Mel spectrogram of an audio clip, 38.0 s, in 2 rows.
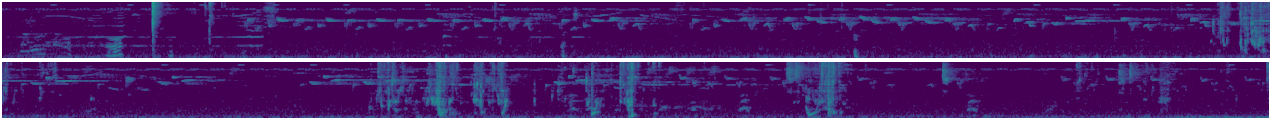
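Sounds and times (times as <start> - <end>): faint bird chirps: 0.1 - 22.7, 23.4 - 33.8, 34.6 - 38.0
stick splashing in water: 18.1 - 19.3, 24.5 - 28.9, 30.8 - 31.8.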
